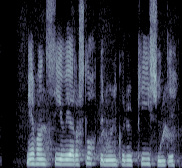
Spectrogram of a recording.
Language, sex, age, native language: Icelandic, female, 12, Icelandic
